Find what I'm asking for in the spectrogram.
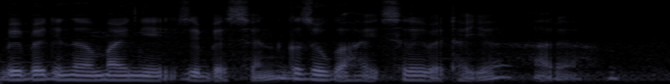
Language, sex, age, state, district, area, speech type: Bodo, male, 30-45, Assam, Udalguri, urban, spontaneous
